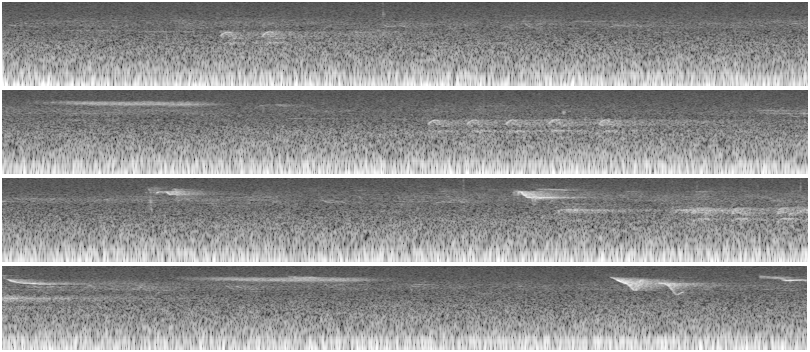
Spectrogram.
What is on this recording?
American Crow, American Robin, Pine Warbler, Eastern Wood-Pewee, Blue-headed Vireo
